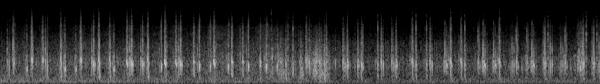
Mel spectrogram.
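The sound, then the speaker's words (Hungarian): Horses' hooves clip-clop in a fast, steady rhythm, fairly loud, a continuous run of sharp clicks lasting throughout with no voices over them. “Gyorsabban! Bírják a lovak! Nagyon jó lovak!”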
